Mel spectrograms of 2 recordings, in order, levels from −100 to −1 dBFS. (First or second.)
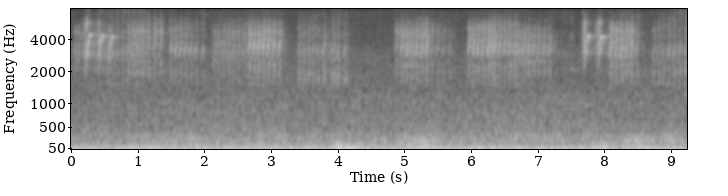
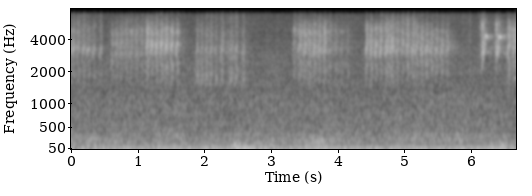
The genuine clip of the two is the first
